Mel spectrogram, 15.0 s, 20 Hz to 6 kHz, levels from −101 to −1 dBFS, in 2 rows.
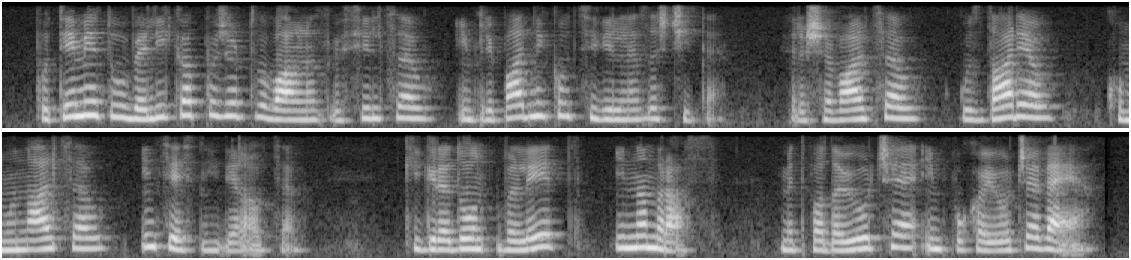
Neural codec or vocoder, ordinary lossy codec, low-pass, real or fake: none; none; 5.4 kHz; real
